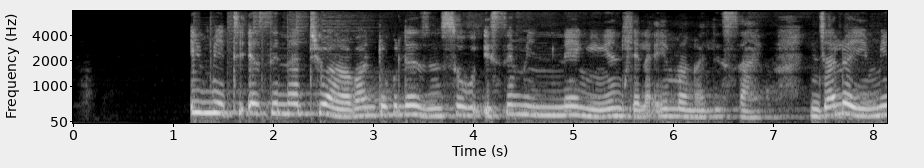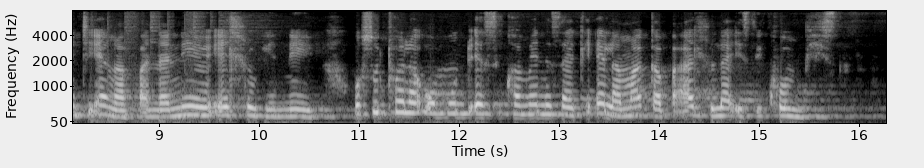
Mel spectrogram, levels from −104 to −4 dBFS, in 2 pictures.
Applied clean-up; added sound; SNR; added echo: neural separator model SepFormer DNS4.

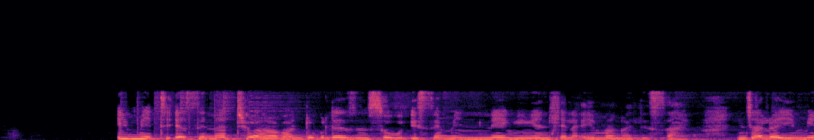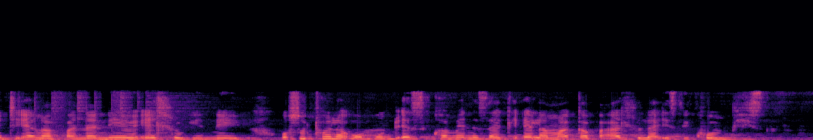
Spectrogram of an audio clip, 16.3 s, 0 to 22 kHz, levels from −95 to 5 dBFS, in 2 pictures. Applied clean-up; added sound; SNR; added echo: none; Bass drum / Snare drum; 18 dB; reverberation time 1.1 s.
